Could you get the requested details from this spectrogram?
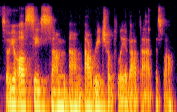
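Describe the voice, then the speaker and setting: A young woman with a lowish, gravelly voice gives a chatty work update on a video call. She talks casually and fills gaps with ums. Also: flat delivery, normal speed. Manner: chatty, laughing often, many fillers. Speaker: transit agency staff.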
